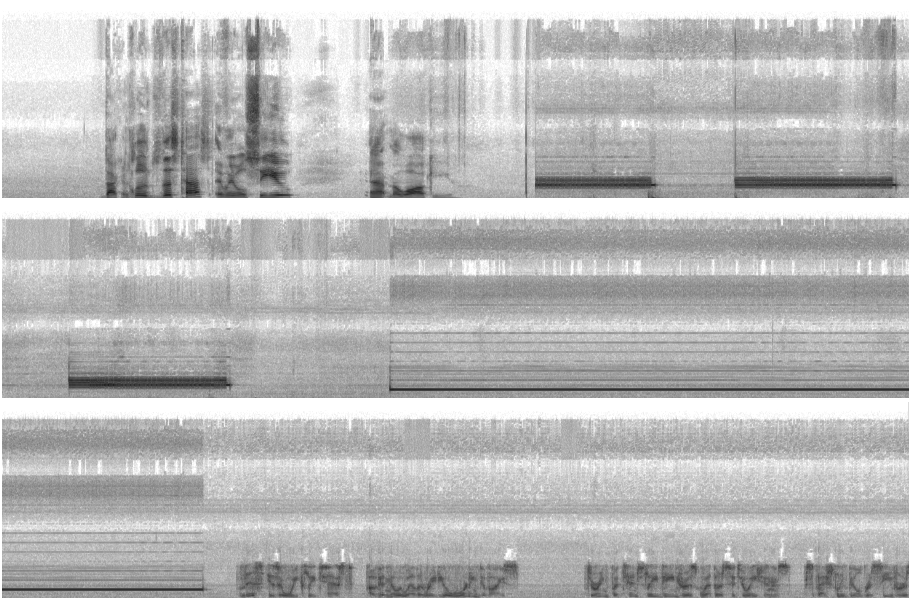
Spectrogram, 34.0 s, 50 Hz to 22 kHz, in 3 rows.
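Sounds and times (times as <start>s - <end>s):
steady warning alarm tone: 6.6s - 14.5s, 15.8s - 29.3s.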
